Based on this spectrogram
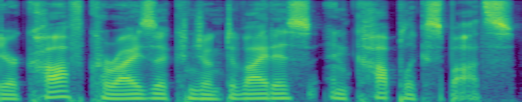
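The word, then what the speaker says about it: Koplik: kough Kiza conjunctivitis and Copic spots while the last one starts with a K it still has the hard C Sound therefore this is referred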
